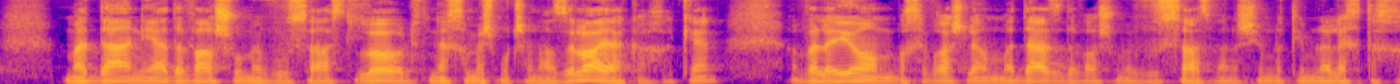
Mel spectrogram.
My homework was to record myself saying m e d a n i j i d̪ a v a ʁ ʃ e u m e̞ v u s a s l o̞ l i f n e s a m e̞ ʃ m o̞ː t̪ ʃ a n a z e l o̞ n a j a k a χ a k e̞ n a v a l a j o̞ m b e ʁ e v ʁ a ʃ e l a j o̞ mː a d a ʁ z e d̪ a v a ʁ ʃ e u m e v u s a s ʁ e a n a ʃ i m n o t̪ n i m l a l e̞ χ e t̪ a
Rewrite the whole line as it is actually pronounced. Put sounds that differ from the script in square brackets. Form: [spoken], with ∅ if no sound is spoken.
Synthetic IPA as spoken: m [a] d a n i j [a] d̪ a v a ʁ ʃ e u m e̞ v u s a s l o̞ l i f n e [χ] a m e̞ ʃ m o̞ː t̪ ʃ a n a z e l o̞ [∅] a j a k a χ a k e̞ n a v a l a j o̞ m b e [χ] e v ʁ a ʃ e l a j o̞ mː a d a [∅] z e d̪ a v a ʁ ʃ e u m e v u s a s [v] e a n a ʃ i m n o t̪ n i m l a l e̞ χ e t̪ a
